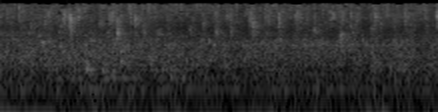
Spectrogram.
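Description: Shower water running: a steady, even hiss of spraying water, faint and unbroken throughout, with no voices.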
